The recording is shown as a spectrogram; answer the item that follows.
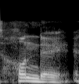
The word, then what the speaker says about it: Hyundai: And the amount of people that will comment to say it's Hyundai, it rhymes with Sunday.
